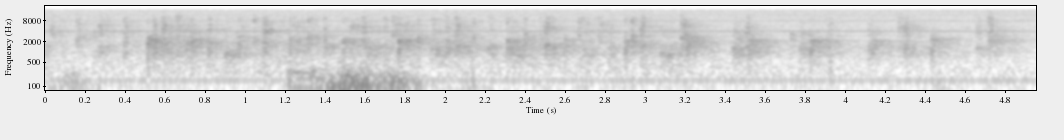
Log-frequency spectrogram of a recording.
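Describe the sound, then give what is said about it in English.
An audience claps steadily for several seconds, in thanks for a group's work over the last 15 months: a dense, fairly loud patter of many hands with an uneven rhythm, a brief low thump early on and a faint steady hum underneath. “If you want to clap, you can clap for that.”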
